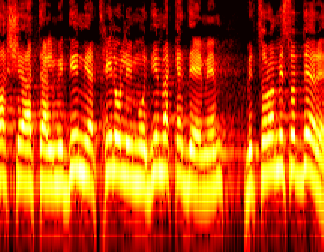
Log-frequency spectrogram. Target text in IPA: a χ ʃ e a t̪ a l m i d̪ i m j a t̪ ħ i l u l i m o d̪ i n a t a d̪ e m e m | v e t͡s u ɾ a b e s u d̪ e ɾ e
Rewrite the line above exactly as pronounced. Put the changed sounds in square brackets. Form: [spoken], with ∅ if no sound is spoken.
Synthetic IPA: a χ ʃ e a t̪ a l m i d̪ i m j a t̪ ħ i l u l i m [u] d̪ i [m] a [k] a d̪ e m [i] m | [b] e t͡s u ɾ a [m] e s u d̪ e ɾ e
